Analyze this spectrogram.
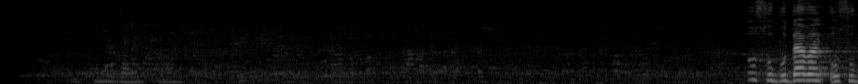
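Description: Many people murmur and talk at once in a large hall.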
